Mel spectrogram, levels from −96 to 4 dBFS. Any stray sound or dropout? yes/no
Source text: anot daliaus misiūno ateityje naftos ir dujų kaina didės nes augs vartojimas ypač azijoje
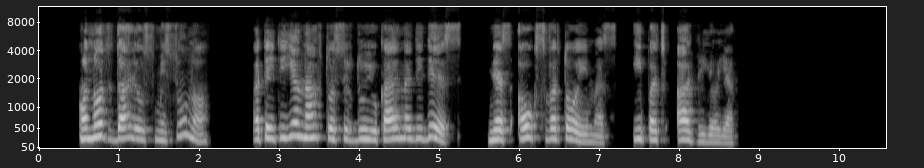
no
